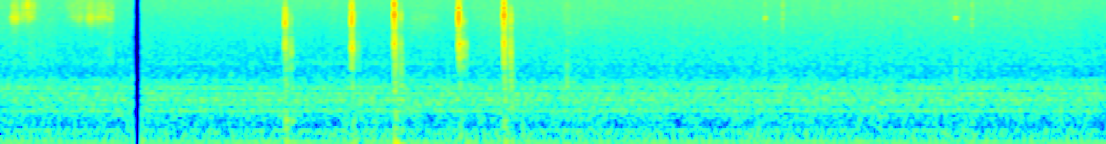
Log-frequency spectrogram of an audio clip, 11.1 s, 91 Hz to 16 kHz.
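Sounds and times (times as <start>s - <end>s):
low electrical hum: 0.0s - 11.0s
computer keystrokes: 2.8s - 5.2s.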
